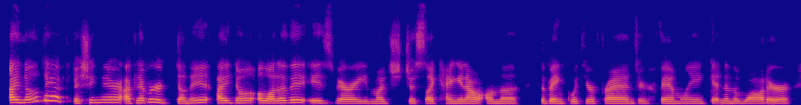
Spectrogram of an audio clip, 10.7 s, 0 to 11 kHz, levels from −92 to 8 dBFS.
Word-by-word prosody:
I 280 +1 +9
know 295 +9 +1
they - - +7
have 410 - +3
fishing 245 +7 -3
there. 285 -1 -1
I've 230 0 +3
never 275 +1 +1
done 195 0 +1
it. 275 +6 0
I 240 +1 +6
know 240 0 +1
a - - +5
lot 225 -2 +5
of 250 +2 +1
it 280 0 +3
is 235 -1 -1
very 205 -2 -1
much 200 -1 -8
just 215 0 -6
like 195 -1 +1
hanging 205 -2 -3
out 195 -1 +2
on 195 0 -2
the 190 +1 -3 0.3
the 215 - -1
bank 205 -1 +2
with 210 -1 -6
your 205 0 -3
friends 205 0 0
or 215 0 -10
family, 205 0 -4
getting - - -1
in 220 0 -4
the 215 - -3
water. 205 0 0
215 Hz, 200 wpm, -25 LUFS, 205-240 Hz, 0.3 s, I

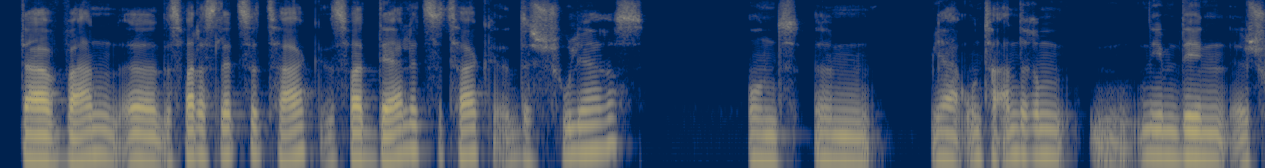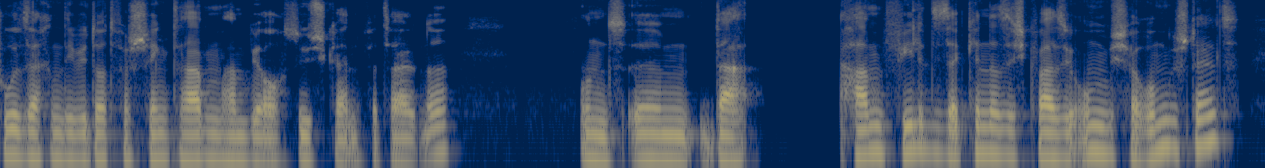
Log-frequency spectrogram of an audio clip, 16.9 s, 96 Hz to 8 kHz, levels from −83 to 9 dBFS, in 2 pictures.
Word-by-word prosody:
Da 115 -1 +6
waren 120 +2 +3
äh, 115 -1 +3
das 110 +1 -2
war 130 - +8
das 130 -1 +2
letzte 135 0 0
Tag. 135 +2 +1
Es 110 +1 -3
war 120 - +7
der 120 +1 +3
letzte 150 -1 -1
Tag, 135 +1 0
äh, - - -9
des 115 -2 -3
Schuljahres. 150 +9 -2 0.6
Und, 115 -1 -3
ähm, 115 -2 -2 0.4
ja, 120 0 0
unter 125 +2 -4
anderem 135 -1 -1 0.2
n - - -10
neben 130 -1 -1
den, 120 -3 +2
äh, 105 - -5
Schulsachen, 125 +1 -1
die 120 0 -2
wir 120 - -1
dort 120 0 0
verschenkt 115 +1 -1
haben, 115 0 +3
haben 110 -1 -1
wir 110 -1 +1
auch 100 0 0
Süßigkeiten 105 0 -3
verteilt, 105 0 -2
ne? 140 +4 -2 0.8
Und, 110 -2 -2
ähm, 115 -2 0
da - - +2 0.5
haben 135 +2 +3
viele 145 +1 -1
dieser 140 -1 0
Kinder 140 -1 0
sich 125 -1 -2
quasi 125 0 +4
um 145 0 0
mich 135 - -2
herum 140 +5 +1
gestellt, 175 +5 -1
120 Hz, 180 wpm, -27 LUFS, 115-135 Hz, 0.8 s, war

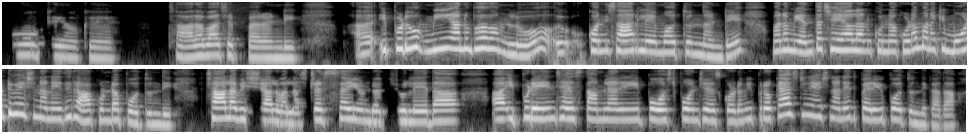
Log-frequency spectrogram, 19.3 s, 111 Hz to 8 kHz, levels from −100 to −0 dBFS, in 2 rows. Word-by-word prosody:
Okay. 230 -1 -7 0.2
Okay. 185 0 -11 0.8
చాలా 200 +1 -2
బా 225 - +2
చెప్పారండి. 185 -4 -4 0.7
ఆహ్, 255 +1 -1
ఇప్పుడు 340 +3 +3 0.2
మీ 330 - +4 0.2
అనుభవంలో 330 -9 +3 0.4
ఉ - - -2 0.3
కొన్ని 295 -1 +2
సార్లు 295 +1 +5
ఏమవుతుందంటే, 245 -6 -3 0.4
మనం 310 +1 +1
ఎంత 275 +5 -3
చేయాలనుకున్నా 300 -2 +2
కూడా 305 +4 +2
మనకి 325 -2 -1
మోటివేషన్ 335 0 +1
అనేది 275 +2 -2
రాకుండా 255 +1 +1
పోతుంది. 200 -3 -3 0.4
చాలా 285 0 +8
విషయాల 250 -1 -1
వల్ల 210 -1 -3
స్ట్రెస్ 260 -1 -1
అయ్యి 270 -1 +2
ఉండొచ్చు, 230 0 -5
లేదా 230 +1 +2 0.5
ఆ! - - +6 0.2
ఇప్పుడు 295 -1 +3
ఏం 280 +1 +1
చేస్తాంలే? 275 -1 0
అని 260 0 -2 0.2
పొస్ట్‌ఫోన్ 260 0 +1
చేసుకోవడం 245 0 -3
ఈ - - -20
ప్రోకాస్టినేషన్ 335 -1 0
అనేది 290 0 -6
పెరిగిపోతుంది 255 -6 -2
కదా! 175 0 -6
265 Hz, 130 wpm, -23 LUFS, 230-295 Hz, 0.8 s, చాలా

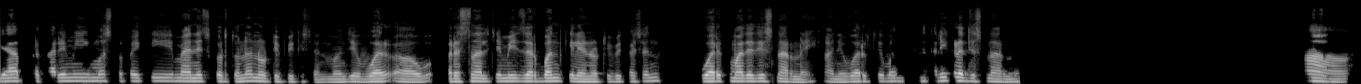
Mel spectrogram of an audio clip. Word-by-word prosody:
याप्रकारे 155 0 0
मी 160 0 -1
मस्तपैकी 155 0 -3
मॅनेज 145 0 +2
करतो 140 -1 -2
ना 155 +3 +2
नोटिफिकेशन 125 -5 -3
म्हणजे 125 +2 -1
वर 130 +2 +5 0.6
पर्सनलचे 135 +1 +1
मी 145 0 +2
जर 145 0 +4
बंद 150 +1 +3
केले 135 -3 +3
नोटिफिकेशन 130 +4 -3 0.5
वर्कमध्ये 145 0 +5
दिसणार 140 -2 0
नाही 120 0 -3
आणि 125 -3 -3
वर्कचे 135 +2 -1
बंद 145 0 -3
केले 150 +2 -13
तर 160 - -2
इकडं 170 -1 +4
दिसणार 135 -2 -2
नाही. 125 +1 -3 2.9
हां. 135 -6 +3
145 Hz, 120 wpm, -23 LUFS, 130-150 Hz, 2.9 s, वर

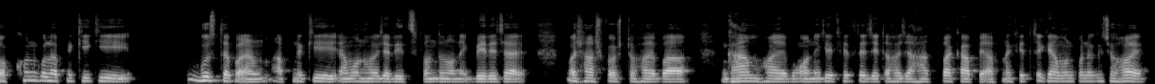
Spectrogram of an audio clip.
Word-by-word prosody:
লক্ষণগুলো 185 -3 0
আপনি 155 -1 -7
কি, 155 - -2
কি 155 -1 +1 0.9
বুঝতে 180 -3 +3
পারেন? 120 - +4 0.2
আপনে 130 +2 -5
কি 150 -1 +1 0.2
এমন 140 +1 +1
হয় 135 -1 +2
যে 135 - +4
হৃৎস্পন্দন 130 +1 -1
অনেক 130 - -2
বেড়ে 135 0 +4
যায় 130 - +4 0.4
বা - - +3
শ্বাসকষ্ট 140 -1 -1
হয় 130 -2 +2
বা 130 - +8 0.6
ঘাম 145 +2 +4
হয় 135 -1 +2
এবং 130 +1 -4
অনেকের 135 +2 0
ক্ষেত্রে 145 -1 -2
যেটা 135 -1 -1
হয় 135 -1 -1
যে 130 - +2
হাত, 130 -1 -2
পা 140 - +4
কাঁপে 130 -2 +2
আপনার 135 +3 -6
ক্ষেত্রে 140 -1 -4
কি 155 - +2
এমন 140 0 -1
কোন 140 - -2
কিছু 150 -1 -4
হয়? 145 -3 +4
140 Hz, 190 wpm, -22 LUFS, 130-145 Hz, 0.9 s, বা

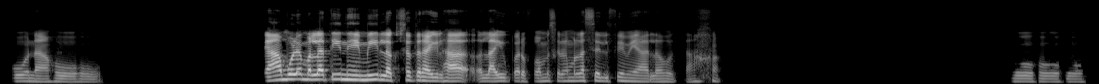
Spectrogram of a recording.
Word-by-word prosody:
हो 150 0 -10
ना, 135 -2 -6
हो, 130 -1 -12
हो. 120 -2 -18 1.6
त्यामुळे 220 +6 +5
मला 225 -1 +6
ती 240 - +2
नेहमी 220 -1 +3
लक्षात 190 0 0
राहील 165 -4 +3
हा 155 -1 +3 0.2
लाईव्ह 150 +1 -1
परफॉर्मन्स, 150 +1 -11
कारण 160 -1 -11
मला 165 +1 -6
सेल्फी 170 0 -9
मिळाला 135 -4 -8
होता. 130 -2 -17 2.9
हो, 140 -1 -13
हो, 130 -1 -15
हो. 125 -1 -18
155 Hz, 115 wpm, -19 LUFS, 135-185 Hz, 2.9 s, मला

